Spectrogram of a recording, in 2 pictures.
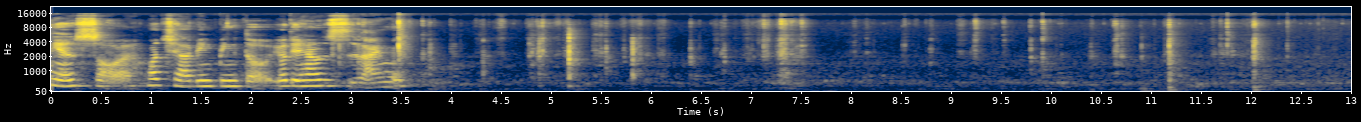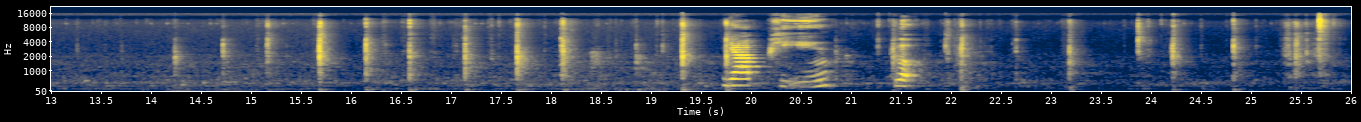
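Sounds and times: fingers pressing dough in plastic tray: 3.0 - 20.0, 20.6 - 26.0
plastic clicks and taps: 20.8 - 25.9.

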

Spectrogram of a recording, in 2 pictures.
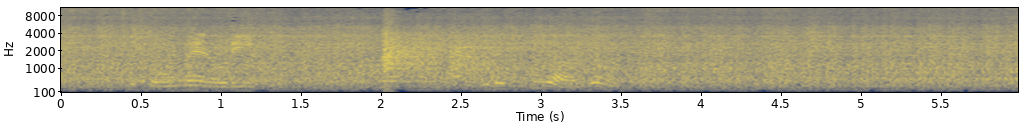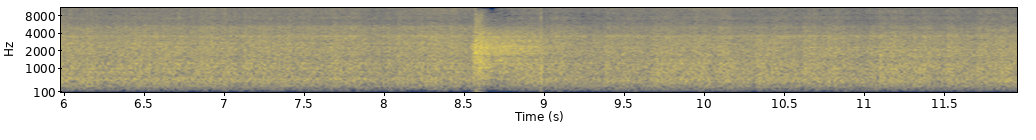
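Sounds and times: crane truck engine and hydraulics: 0.0 - 11.9
sharp knock: 2.0 - 2.7, 8.6 - 9.1.

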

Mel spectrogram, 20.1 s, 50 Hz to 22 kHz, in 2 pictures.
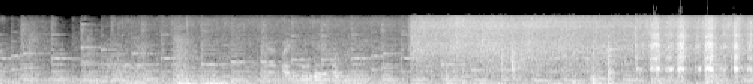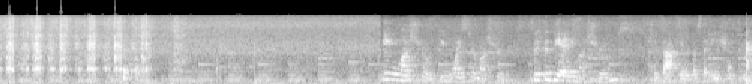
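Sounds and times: faint background music: 0.0 - 20.0
mushrooms sizzling in oil: 5.4 - 20.0
salt grinder ratcheting: 8.4 - 12.6.

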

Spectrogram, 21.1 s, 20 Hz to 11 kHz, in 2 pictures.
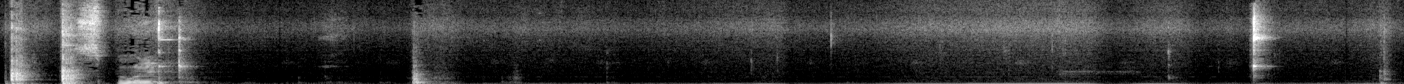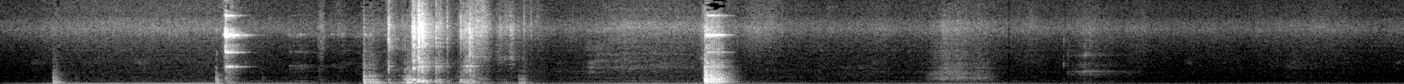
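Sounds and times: low steady hum: 1.2 - 21.0
knocks and scrapes: 3.1 - 4.0, 12.9 - 14.6, 17.4 - 18.1
spoon clinking against glass: 9.4 - 9.6, 12.2 - 12.5.

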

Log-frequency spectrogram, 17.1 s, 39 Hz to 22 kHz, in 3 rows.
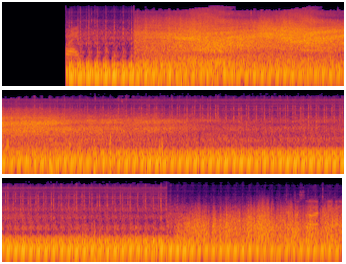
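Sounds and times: motorcycle engine idling: 1.1 - 2.5, 6.6 - 17.0.

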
